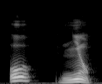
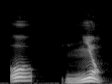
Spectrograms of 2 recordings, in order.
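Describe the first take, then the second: The two takes are said the same way.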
